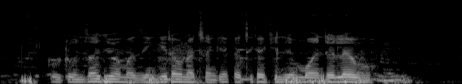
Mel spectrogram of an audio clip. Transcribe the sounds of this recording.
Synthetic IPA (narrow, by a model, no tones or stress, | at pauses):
utunzaʄiwamaziŋɡiɾaunat͡ʃaŋɡiakatikakilimɔɛndɛlɛvu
